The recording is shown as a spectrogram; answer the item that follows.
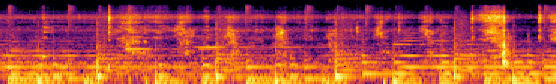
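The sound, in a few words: ground spices being stir-fried in pan for katla fish kalia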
